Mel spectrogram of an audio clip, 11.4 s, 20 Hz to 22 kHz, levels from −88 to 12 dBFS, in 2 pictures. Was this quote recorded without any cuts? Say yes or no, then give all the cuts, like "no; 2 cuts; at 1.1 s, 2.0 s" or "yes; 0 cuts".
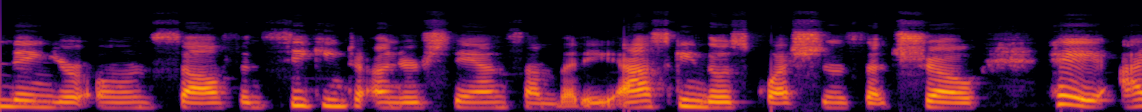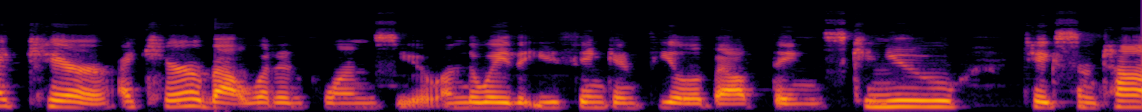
yes; 0 cuts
